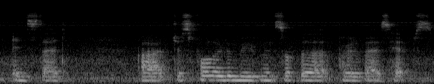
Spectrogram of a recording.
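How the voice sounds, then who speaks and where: Audible room echo and noticeable background noise around a woman talking. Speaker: university student. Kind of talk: recorded class presentation. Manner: halting, with pauses and repeated sounds.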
